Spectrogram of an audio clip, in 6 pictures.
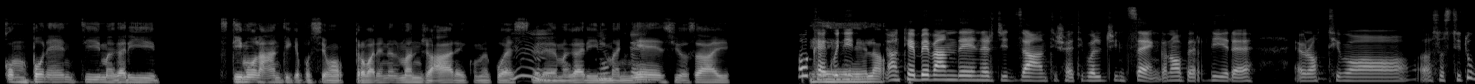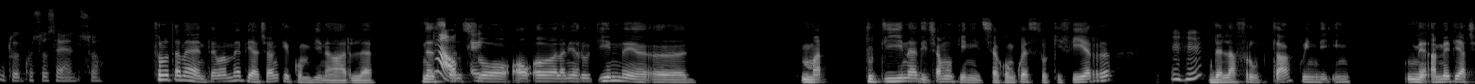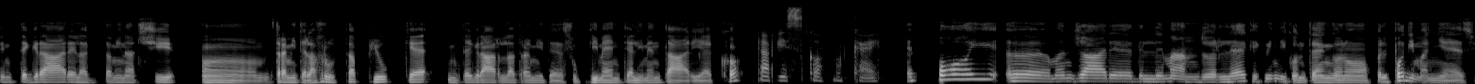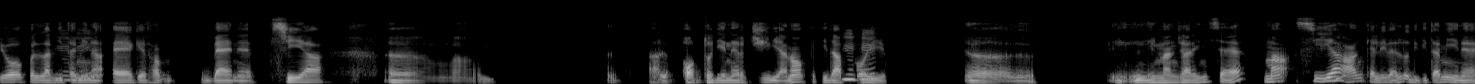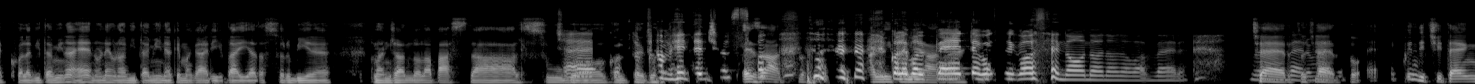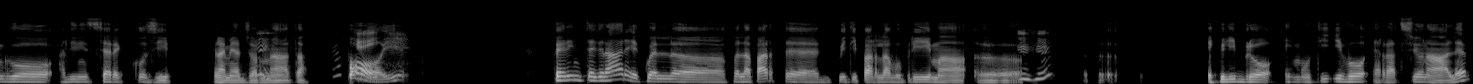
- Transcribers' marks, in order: tapping; "Assolutamente" said as "solutamente"; "supplementi" said as "supplimenti"; other background noise; laughing while speaking: "solutamente giusto"; "assolutamente" said as "solutamente"; laughing while speaking: "pecor"; chuckle; laughing while speaking: "cose"
- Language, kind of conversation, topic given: Italian, podcast, Quali abitudini quotidiane scegli per migliorarti?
